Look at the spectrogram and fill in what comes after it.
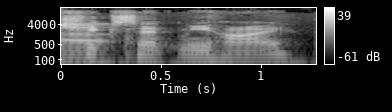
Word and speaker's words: Csikszentmihalyi: Just say Chick sent me high. That's it.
